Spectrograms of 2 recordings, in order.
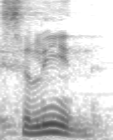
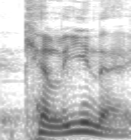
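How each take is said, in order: First: The name begins with a soft S sound. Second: The name begins with a hard K sound. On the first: The speaker calls it right. "You say Celine. That's a C, right?" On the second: The speaker calls it wrong. "You don't say Kalina"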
